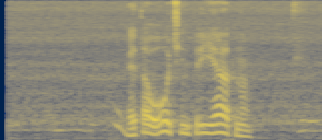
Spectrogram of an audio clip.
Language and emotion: Russian, positive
